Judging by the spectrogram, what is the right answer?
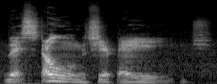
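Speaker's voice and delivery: loud, slow showman welcome; announcer intro. Acted. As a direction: boom the channel opener. Channel intro greeting.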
